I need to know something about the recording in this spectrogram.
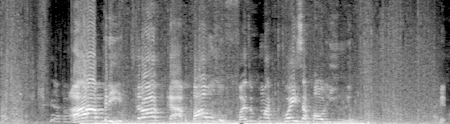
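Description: A young man shouts loudly close to a microphone.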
